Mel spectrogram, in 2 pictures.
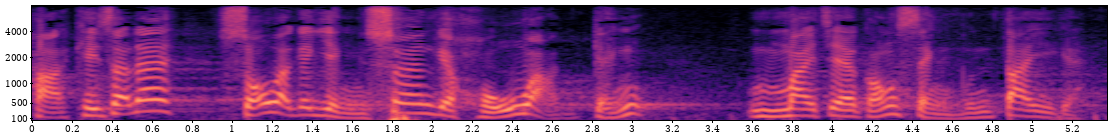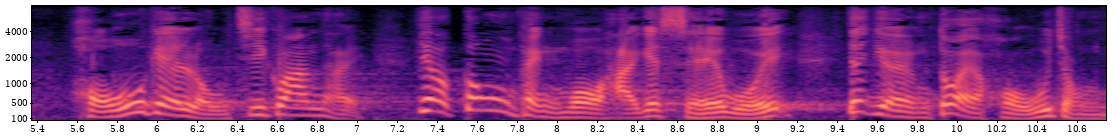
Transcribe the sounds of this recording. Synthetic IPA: haː˨kʰe˨˩jsɐ˨t̚lɛ˥sɔː˨˥wɐ˨jkɛː˧jɪ˨˩ŋsœː˥ŋkɛː˧ho˨˥wwa̰ː˨˩nkɪ˨˥ŋ | m̩˨˩hɐ˨jt͡sɪ˨˧hɐ˨˩jkɔː˨˥ŋsɪ˨˩ŋmuː˨˥nt̪ɐ˥jkɛ̰˧ | ho˨˥wkɛː˧lo˨˩wt͡siː˥kʷwaː˥nhɐ̰˨jjiː˥kɔ˧kʊ˥ŋpʰɪ˨˩ŋwɔː˨˩ha̰ː˨˩jkɛː˧sɛː˨˧wuː˨˥jjɐ˥t̚jœː˨ŋt̪o˥whɐ˨jho˨˥wt͡sʊ̰˨˩ŋ

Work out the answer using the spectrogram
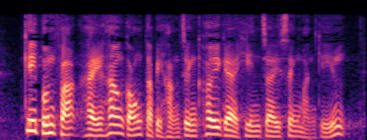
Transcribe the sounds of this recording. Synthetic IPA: ke˥jpuː˨˥nfaː˧t̚hɐ˨jɦœː˥ŋkɔː˨˥ŋt̪ɐ˨pːi˨t̚ɦɐ˨˩ŋt͡sɪ˧ŋkʰɵ˥ɥkɛː˧hiː˧nt͡sɐ˧jsɪ˧ŋmɐ̰˨˩nkiː˨˥n

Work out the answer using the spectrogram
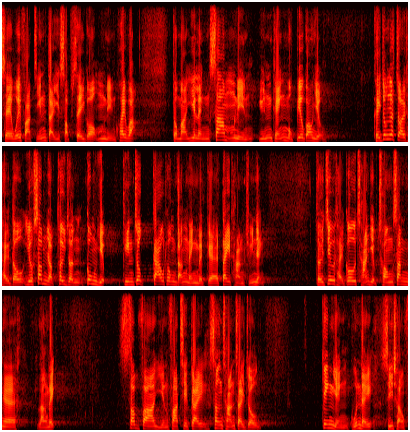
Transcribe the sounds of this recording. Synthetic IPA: sɛː˨˧wuː˨˥jfaː˧t̚t͡siː˨˥nt̪ɐ˨jsɐ˨p̚se˧jkɔː˧m̩˨˧niː˨˩nkʰɐ˥jwaː˨k̚ | t̪ʰʊ˨˩ŋmaː˨˩jːiː˨˧lɪ˨˩ŋsaː˥m̩ː˨˧niː˨˩njyː˨˥nkɪ˨˥ŋmʊ˨k̚piː˥wkɔː˥ŋjḭː˨w̚ | kʰe˨˩jt͡sʊ˥ŋjɐ˥t̚t͡ʃɔː˧jt̪ʰɐ˨˩jt̪o˧wjiː˧wsɐ˥mjɐ˨p̚t̪ʰɵ˥ɥt͡sɵ˧nkʊ˥ŋjiː˨˩p̚kiː˧nt͡sʊ˥kːaː˥wt̪ʰʊ˥ŋt̪ɐ˨˥ŋlɪ˨˧ŋwɪ˨kːɛː˧t̪ɐ˥jt̪ʰaː˧nt͡ʃyː˨˥njɪ̰˨˩ŋ | t͡ʃɵ˧ɥt͡siː˥wt̪ʰɐ˨˩jko˥wt͡sʰaː˨˥njiː˨˩p̚t͡ʃʰɔː˧ŋsɐ˥nkɛː˧ | lʔɐ̰˨˩ŋlɪ˨k̚ | sɐ˥mfaː˧jiː˨˩nfaː˧t̚t͡sʰiː˧t̚kɐ˧jsɐ˥ŋt͡sʰaː˨˥nt͡sɐ˧jt͡so˨w | kɪ˥ŋjɪ˨˩ŋkuː˨˥nne˨˧jsiː˨˧t͡ʃʰœː˨˩ŋ

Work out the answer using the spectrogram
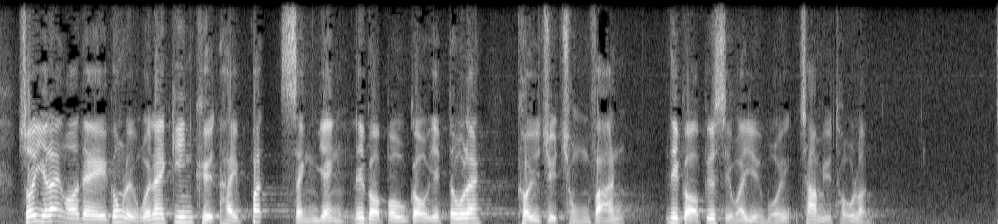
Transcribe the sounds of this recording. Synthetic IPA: sɔː˨˥jiː˧lɛː˥ŋɔː˨˧t̪e˨jkʊ˥ŋlyː˨˩nwuː˨˥jlɛː˥kiː˥nkʰyː˧t̚ɦɐ˨jpɐ˥t̚sɪ˨˩ŋjɪ˨ŋliː˥kɔː˧po˧wko˧wjɪ˨k̚t̪o˥wlɛː˥kʰɵ˧ɥt͡ʃyː˨t̚t͡ʃʰʊ˨˩ŋfaː˨˥n | liː˥kɔː˧piː˨˥wsiː˨˩wɐ˨˥jːyː˨˩nwuː˨˥jt͡sʰaː˥mjyː˨˥t̪ʰo˨˥wlɵ˨n

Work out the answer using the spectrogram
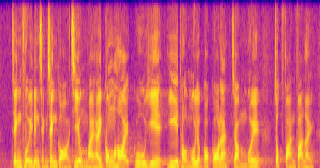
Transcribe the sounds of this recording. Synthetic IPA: t͡sɪ˧ŋfuː˨˥jiː˨˧˥ɪ˥ŋt͡sʰɪ˨˩ŋt͡sʰɪ˥ŋkɔː˧t͡siː˨˥ji˧wm̩˨˩hɐ˨jɦɐ˨˥jkʊ˥ŋɦɔː˥jkuː˧jiː˨˧jiː˧t̪ʰo˨˩wmo˨˧wjʊ˨kːɔː˧kːɔː˥lɛː˥t͡sɐ˨wm̩˨˩wuː˨˧j | t͡sʊ˥k̚faː˨nfaː˧t̚lɐ˨˩j

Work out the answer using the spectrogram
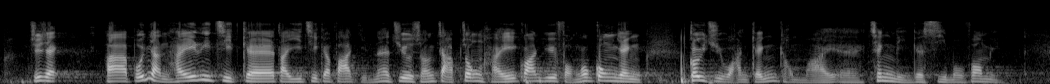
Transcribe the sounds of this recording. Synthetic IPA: t͡ʃyː˨˥t͡sɪ˨k̚ | aː˨˧puː˨˥njɐ˨˩nɦɐ˨˥jliː˥t͡sʰiː˧t̚kɛː˧t̪ɐ˨jiː˨t͡sʰiː˧t̚kːɛ˧faː˧t̚jiː˨˩nlɛː˥t͡ʃy˨˥jiː˨˧wsœː˨˥ŋt͡sa̰ː˧p̚t͡sʊ˥ŋhɐ˨˥jkwaː˥nɥyː˥fɔː˨˩ŋkʊ˥kʊ˥ŋjɪ˧ŋkɵ˥ɥt͡ʃyː˨wa̰ː˨˩nkɪ˨˥ŋt̪ʰʊ˨˩ŋma̰ː˨˩jɛ˨t͡sʰɪ˥ŋliː˨˩nkɛː˧siː˨mo˨wfɔː˥ŋmiː˨n

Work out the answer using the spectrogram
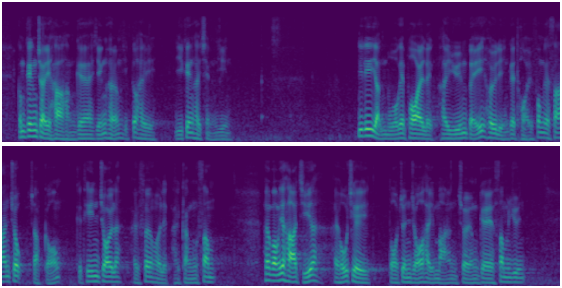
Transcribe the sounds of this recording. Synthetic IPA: kɐ˨˥mkɪ˥ŋt͡sɐ˧jɦaː˨ɦɐ˨˩ŋkɛː˧jɪ˨˥ŋɦœː˨˥ŋjɪ˨k̚t̪o˥whɐ˨j | jiː˨˧˥kɪ˥ŋɦɐ˨jt͡sʰɪ˨˩ŋjiː˨˩n | niː˥t̪iː˥jɐ˨˩nwɔː˨kɛː˧pʰɔː˧hɐ˨˧jlɪ˨k̚hɐ˨jːyː˨˧npe˨˥jɦɵ˧ɥliː˨˩nkɛː˧t̪ʰɔː˨˩jfʊ˥ŋkɛː˧saː˥nt͡sʊ˥k̚t͡sa̰ː˨˩p̚kɔː˨˥ŋ | kɛː˧t̪ʰiː˥nt͡ʃɔː˥jlɛ˥hɐ˨jsœː˥ŋhɵ˨˧jlɪ˨k̚hɐ˨jkɐ˧ŋsɐ˥m | hœː˥ŋkɔː˨˥ŋjɐ˥t̚ɦaː˨t͡siː˨˥lɛː˥hɐ˨jho˨˥wt͡sʰiː˧hɐ˨jt̪ɔː˨˩t͡ʃɵ˧nt͡sɔː˨˥ɦɐ˨jmaː˨nt͡ʃœː˨ŋkɛː˧sɐ˥mɥyː˥n

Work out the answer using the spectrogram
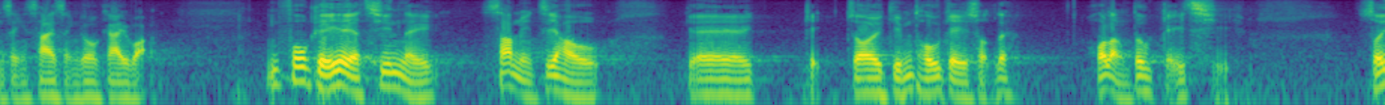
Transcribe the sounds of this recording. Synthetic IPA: nsɪ̰˨˩ŋsaː˧jsɪ̰˨˩ŋkɔː˧kɐ˧jwa̰ː˨˩k̚ | kmfɔː˥ke˧˨˥jɐ˥t̚jɐ˨t̚t͡sʰiː˥nle˨˧j | saː˥mliː˨˩nt͡siː˥ɦɐ˨w | kɛː˧ | t͡sɔː˧jkiː˨˥mt̪ʰo˨˥wke˨˧jsɵ˨t̚lɛː˥ | hɔː˨˥lɐ˨˩ŋt̪o˥wkḛ˨˥jt͡sʰḭː˨˩ | sɔː˨˥

